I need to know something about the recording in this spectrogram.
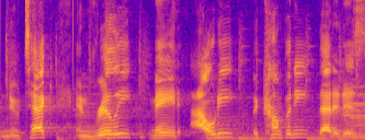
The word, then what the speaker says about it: Audi: about 5 minutes ago, I've been pronouncing Audi Oddie. That's probably gonna upset a lot of you. I'm just saying right now, I'm really sorry. I'm not trying to be disrespectful. I'm gonna do my very best by saying Audi, but if I slip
